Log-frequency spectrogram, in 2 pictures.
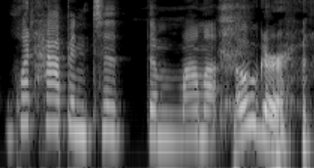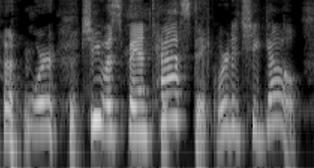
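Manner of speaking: high-pitched, baffled outcry; retold bewilderment. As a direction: play up mock dismay at the disappearance. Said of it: "I was like".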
